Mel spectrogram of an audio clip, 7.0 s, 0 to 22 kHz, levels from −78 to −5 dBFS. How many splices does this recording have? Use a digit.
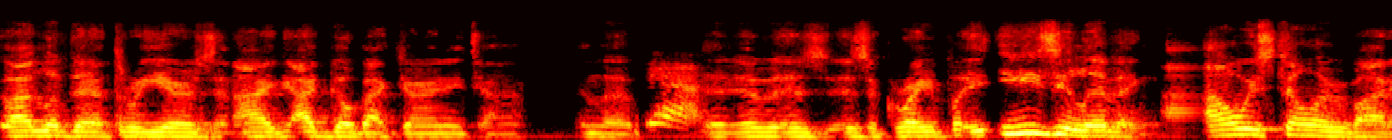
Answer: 0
